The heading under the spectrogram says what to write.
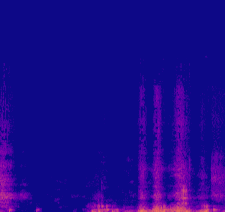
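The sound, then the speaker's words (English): Someone clears their throat: a couple of short breathy bursts, a pause, then a loud, gravelly, guttural rasp that rumbles on for over a second with no talking. “Sorry, I had to clear my throat a little bit here.”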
